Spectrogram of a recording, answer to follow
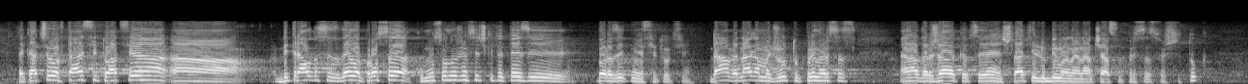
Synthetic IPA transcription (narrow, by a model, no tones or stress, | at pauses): t̪ɐkat͡ʃɛvɐft̪aisit̪uat̪sijə | bit̪ɾʲabəlˠod̪sɛzɐd̪ɛvɐpɾɔsəkomusənuʒnfsit͡ʃkit̪ɛt̪ɛzi | poɾɐzit̪niːnst̪it̪ut̪sḭː | d̪aɐ̃mvɛd̪naɡəmɛʒd̪ɾut̪ʊpɾimɛɾsəs | ɛ̰d̪nad̪ɐɾʒavəkɐt̪osɛd̪ʲnɛnʲiʃt̪at̪ilʲʊbimənɐɛnat͡ʃast̪ot̪̚pɾisɤst̪vɐʃɛ̥t̪uk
